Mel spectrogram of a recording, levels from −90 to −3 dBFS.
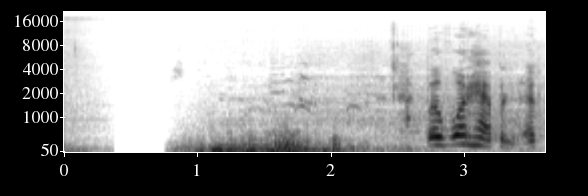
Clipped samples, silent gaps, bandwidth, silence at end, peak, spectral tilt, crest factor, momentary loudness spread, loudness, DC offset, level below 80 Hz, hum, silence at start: under 0.1%; 0.36-0.74 s; 8.8 kHz; 0.1 s; -4 dBFS; -8 dB/octave; 18 dB; 21 LU; -21 LUFS; under 0.1%; -30 dBFS; none; 0 s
